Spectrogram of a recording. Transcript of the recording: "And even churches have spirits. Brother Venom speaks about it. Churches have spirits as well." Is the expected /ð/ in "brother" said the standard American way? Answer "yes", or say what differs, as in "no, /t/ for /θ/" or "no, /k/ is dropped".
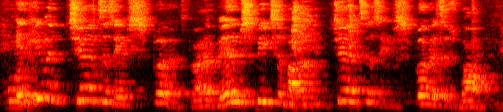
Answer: no, /ð/ is dropped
